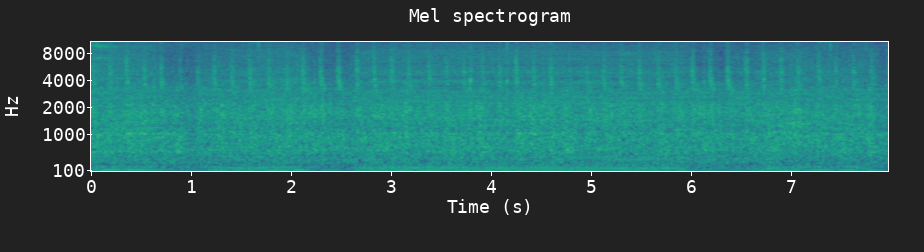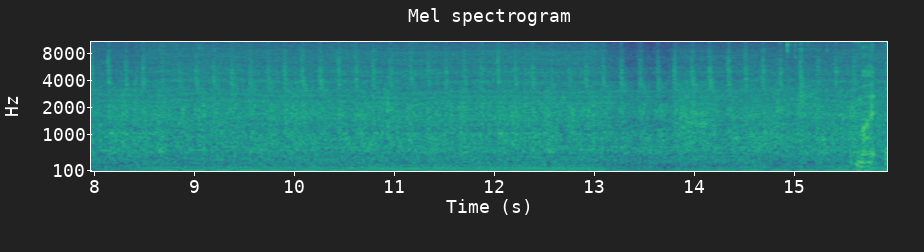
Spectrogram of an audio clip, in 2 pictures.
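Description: An old Zetor tractor in a farming game labours with a steady, droning engine under load, running continuously and fairly loud with slight rises in strain, while someone talks over it.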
